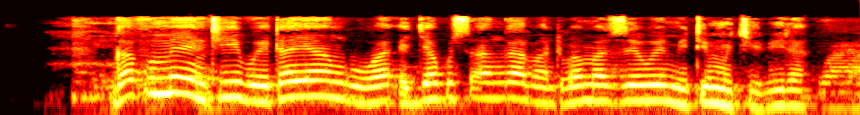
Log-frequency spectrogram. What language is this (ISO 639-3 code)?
lug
